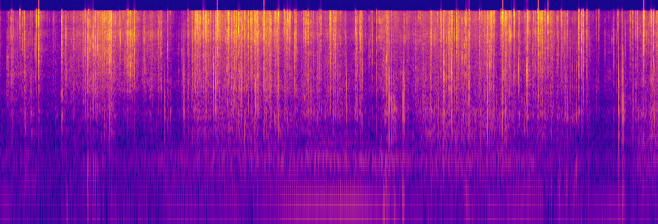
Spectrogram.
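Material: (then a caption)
Foil. Long nails scratch and crinkle the gold foil fringe on a medium hollow paper pumpkin piñata. Dense, bright crinkling and rustling run almost continuously throughout, with sharp crackles over a faint low hum.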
